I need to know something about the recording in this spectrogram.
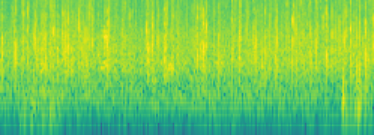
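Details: Dense broadband patter like rain or clapping fills the short stretch, with faint voices underneath and no animal call.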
